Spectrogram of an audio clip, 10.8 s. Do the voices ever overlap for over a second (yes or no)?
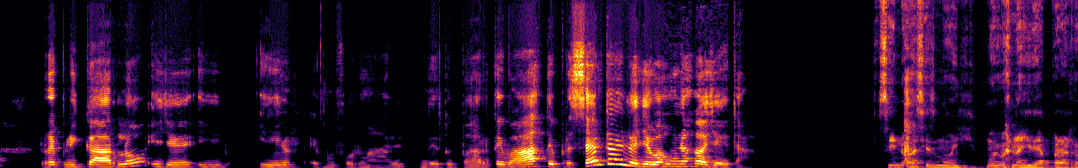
no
